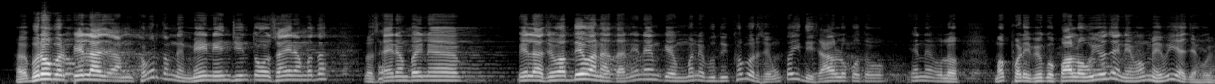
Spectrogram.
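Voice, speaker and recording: A man talks in an animated tone with a high pitch and lively intonation. Noticeable background noise sits behind him. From Gujarat, India. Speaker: comedian. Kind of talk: stand-up.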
